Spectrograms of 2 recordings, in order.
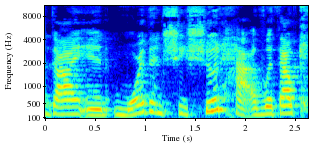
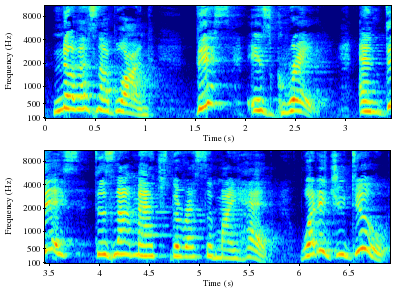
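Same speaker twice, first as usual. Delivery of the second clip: loud, raised, emphatic retort; indignant confrontation; 6 semitones higher, 6 dB louder than usual. Retold or imitated. Client disputes hair color with hairdresser, indignant. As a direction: retell telling someone off, punching key words.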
